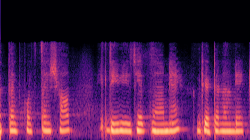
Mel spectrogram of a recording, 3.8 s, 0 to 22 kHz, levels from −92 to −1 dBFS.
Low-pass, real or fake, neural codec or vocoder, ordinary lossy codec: 7.2 kHz; fake; codec, 16 kHz, 0.5 kbps, X-Codec, HuBERT features, trained on general audio; none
